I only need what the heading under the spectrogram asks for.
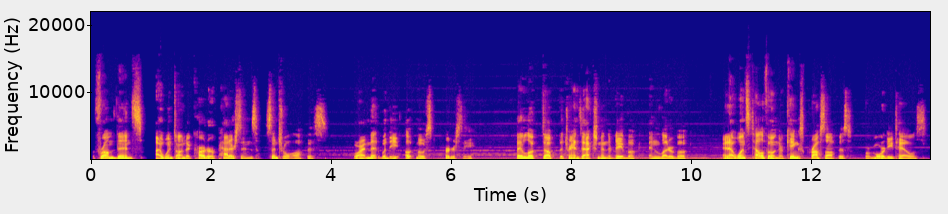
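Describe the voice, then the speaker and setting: Deep voiced guy reading an old novel out loud, slow careful phrasing, music behind him. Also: expressive. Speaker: streamer reading a novel aloud. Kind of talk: audiobook-style narration of a classic novel. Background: background music.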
